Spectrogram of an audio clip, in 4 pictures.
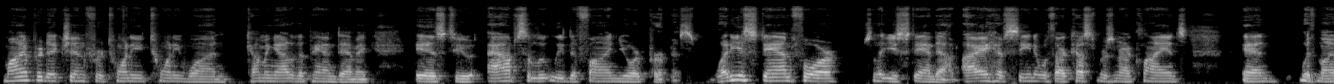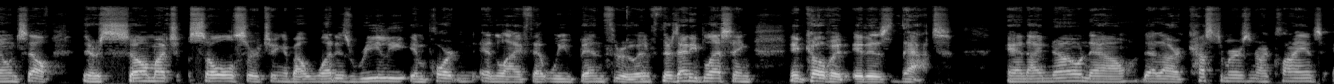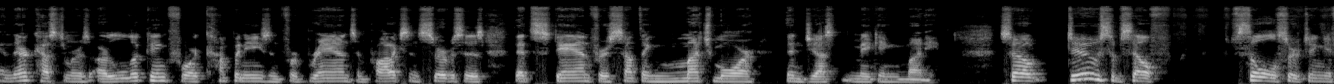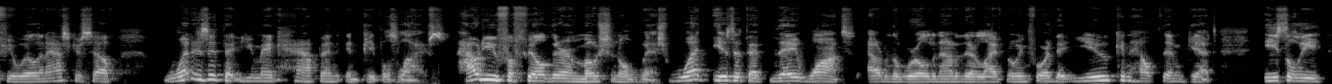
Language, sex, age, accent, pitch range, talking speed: English, male, 50-69, American, 130-160 Hz, 170 wpm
